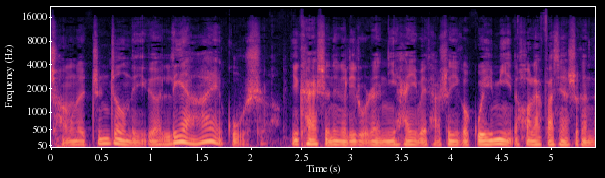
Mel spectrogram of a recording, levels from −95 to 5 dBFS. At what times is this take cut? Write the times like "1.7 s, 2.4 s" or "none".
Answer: 2.3 s

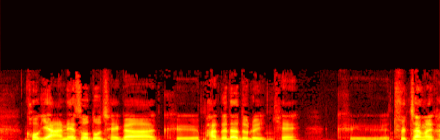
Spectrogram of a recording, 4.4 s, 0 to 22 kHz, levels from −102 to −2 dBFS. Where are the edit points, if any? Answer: none

